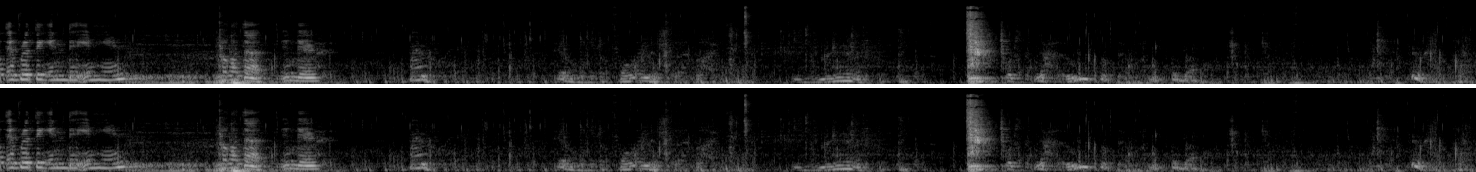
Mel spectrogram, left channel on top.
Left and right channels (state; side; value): identical; both; correlation 1.00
